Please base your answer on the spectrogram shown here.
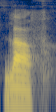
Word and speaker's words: laugh: LAUGH, लाफ। लाफ, लाफ। उसके बाद ROUGH, रफ आदि। अब नेक्स्ट है pronunciation rules of H, H का उच्चारण नियम।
